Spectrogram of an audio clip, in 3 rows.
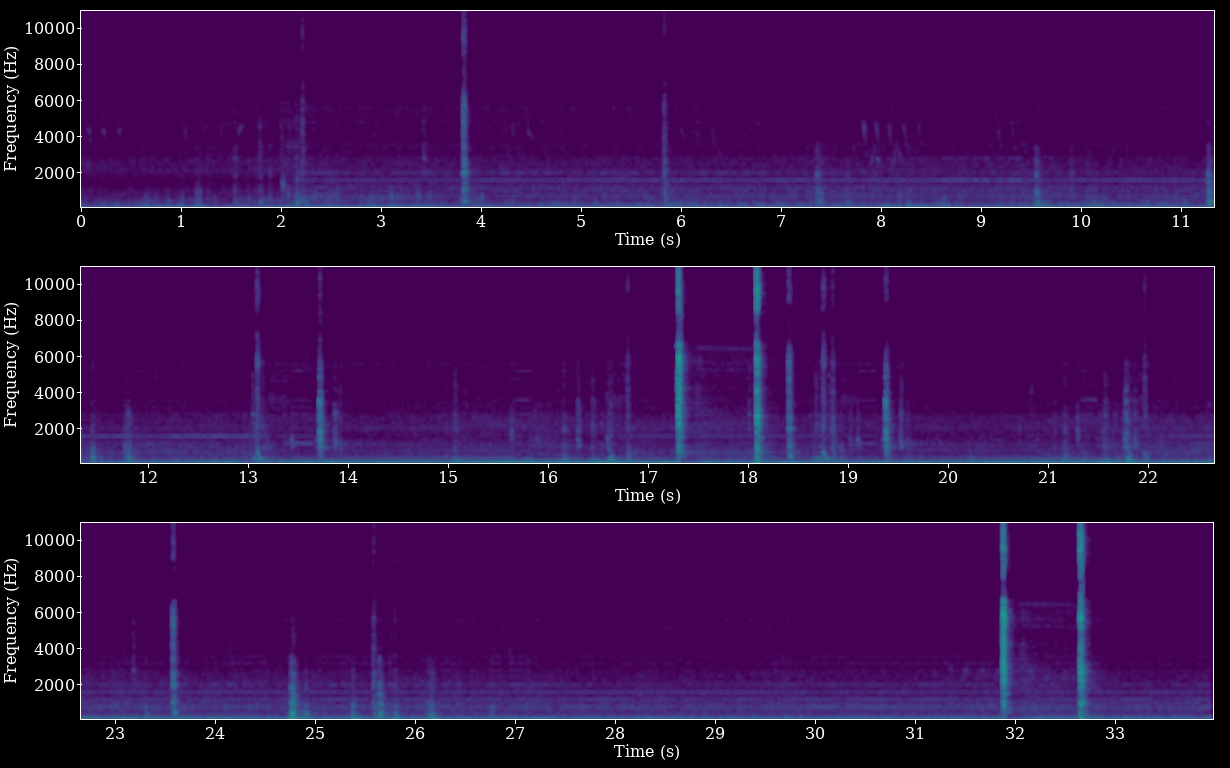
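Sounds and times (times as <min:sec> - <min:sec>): low mechanical hum: 0:00.0 - 0:33.9
sharp starter clicks: 0:16.8 - 0:19.6, 0:31.9 - 0:32.9.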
